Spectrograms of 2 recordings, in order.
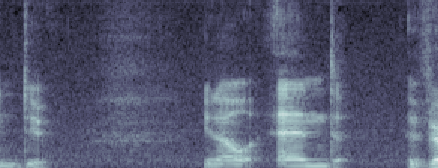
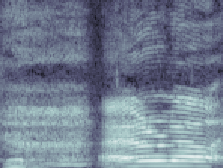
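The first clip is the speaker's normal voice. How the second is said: mock scared; 10 semitones higher, 6 dB louder, much slower than usual. Scared atop a water slide.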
